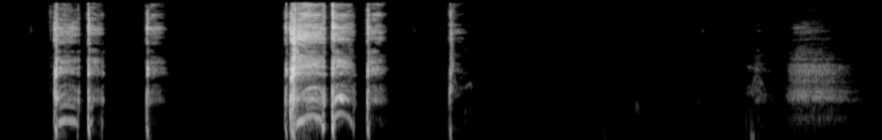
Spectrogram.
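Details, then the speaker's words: Simulated cough acted by a male voice actor playing a young man who caught a cold after napping in an unheated classroom and feels very cold: short cough bursts, a harsher cluster, then a sniff and sigh. "いや、マジで寒い。部長んとこ行かなきゃダメか。ダメだな。とりあえず、荷物持っていくか。やべ、マジ風邪ひいたかな。"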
